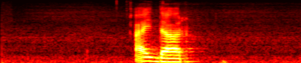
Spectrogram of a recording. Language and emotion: Russian, neutral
